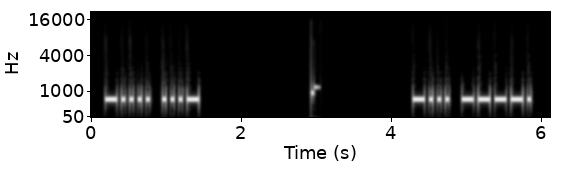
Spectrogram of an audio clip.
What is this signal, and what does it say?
Morse code, heard as a keyed tone, about 22 wpm, 700 Hz. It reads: 6V B9
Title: Single-Letter Single-Number 22wpm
